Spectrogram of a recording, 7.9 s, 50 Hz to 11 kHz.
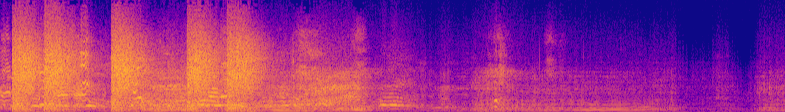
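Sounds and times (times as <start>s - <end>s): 
gunshot cracks striking a car windshield: 0.1s - 2.9s
steady car engine rumble: 0.3s - 7.8s.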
